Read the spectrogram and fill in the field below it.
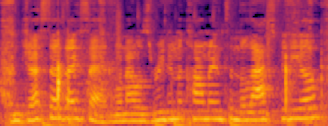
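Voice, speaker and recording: A woman's voice: mid-range voice, fast, heavy background noise. A woman hosting a home cooking video, chatty, upbeat and teasing while she films in the kitchen. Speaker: host. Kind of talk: casual cooking show chat. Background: background music.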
